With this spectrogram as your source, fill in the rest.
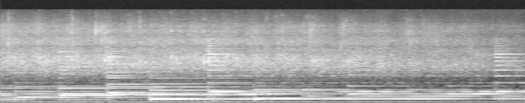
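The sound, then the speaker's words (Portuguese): A church audience claps steadily to applaud the Lord in a dense, continuous wash of applause, while sustained keyboard or organ chords shift underneath. No one speaks. “Quantos podem aplaudir o Senhor? Aplauda o Senhor. Aplauda mais forte o Senhor.”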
